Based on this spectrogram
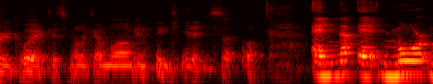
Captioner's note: laughing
